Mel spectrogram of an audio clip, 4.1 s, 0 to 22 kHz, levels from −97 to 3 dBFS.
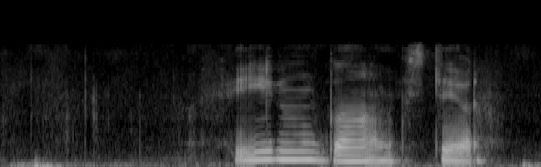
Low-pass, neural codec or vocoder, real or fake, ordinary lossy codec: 7.2 kHz; codec, 44.1 kHz, 3.4 kbps, Pupu-Codec; fake; Opus, 24 kbps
